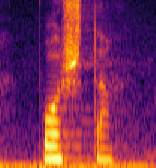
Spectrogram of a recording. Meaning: 1. mail, post 2. post office
- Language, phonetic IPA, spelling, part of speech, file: Belarusian, [ˈpoʂta], пошта, noun, Be-пошта.ogg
